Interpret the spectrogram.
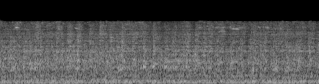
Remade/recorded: recorded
